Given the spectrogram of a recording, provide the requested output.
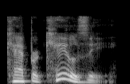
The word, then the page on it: capercailzie: British English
